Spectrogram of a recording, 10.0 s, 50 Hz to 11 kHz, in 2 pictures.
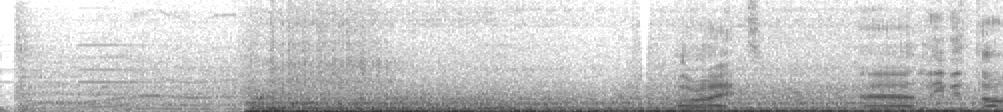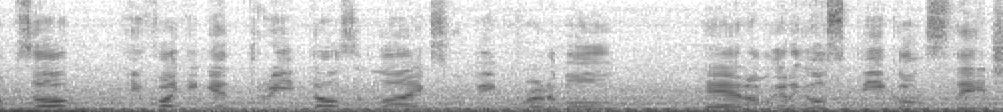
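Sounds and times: car engine starting and idling: 0.0s - 10.0s.

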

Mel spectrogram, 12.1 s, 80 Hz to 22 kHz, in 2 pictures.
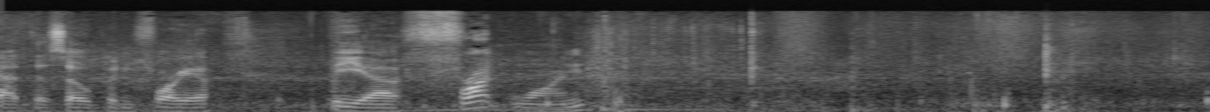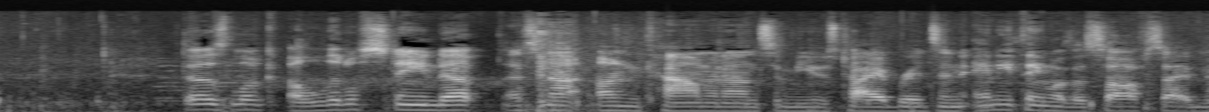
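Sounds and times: handling and footstep rumble: 2.8s - 6.8s, 8.7s - 12.0s.

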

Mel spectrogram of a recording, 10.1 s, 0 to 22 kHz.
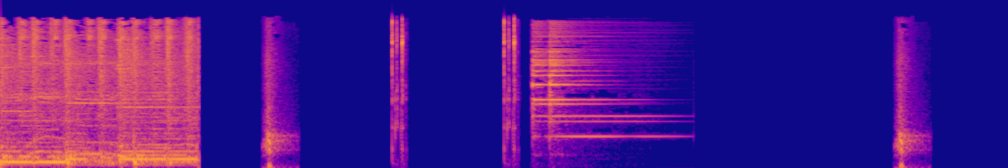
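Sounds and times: notification bell ding: 5.3s - 7.0s.

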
